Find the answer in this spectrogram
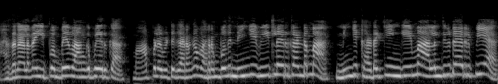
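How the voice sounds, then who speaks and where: A woman's voice: very high-pitched, steady tone, racing, a crowd in the background. A woman voicing a chatty, fussy older-sister neighbour in a cartoon. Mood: reassuring. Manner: fussy, talkative, motherly. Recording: noisy recording with clicks.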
